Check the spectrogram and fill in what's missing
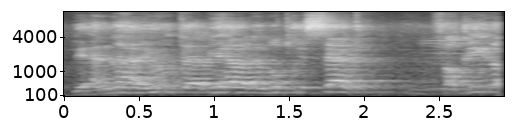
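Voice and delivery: ordinary talk

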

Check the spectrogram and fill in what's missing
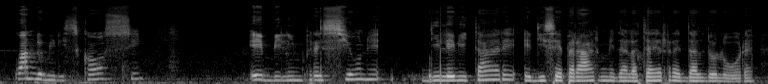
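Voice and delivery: very soft, detached; dazed recollection. Acted. Woman recalling coming round after the pain, dazed. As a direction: recall it quietly, as if floating away from pain.

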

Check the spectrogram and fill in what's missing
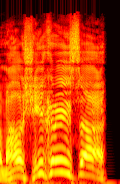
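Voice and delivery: high-pitched angry order; angry command. Acted. Captor silences pleading woman, high angry command.

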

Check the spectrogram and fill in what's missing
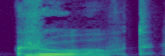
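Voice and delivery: low hissed name; hissing feral vampire. Acted. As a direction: hiss the name through the teeth. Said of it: "прошипел вампир".

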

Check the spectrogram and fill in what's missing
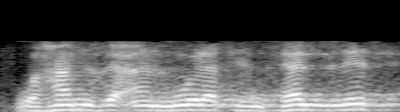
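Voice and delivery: ordinary talk, nothing marked

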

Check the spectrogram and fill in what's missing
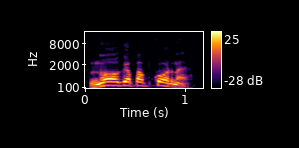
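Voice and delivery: loud call across the room. Acted. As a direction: shout it after her. Calling to cook across yard.

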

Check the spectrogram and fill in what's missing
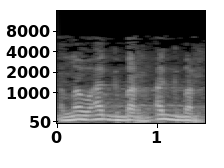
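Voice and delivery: أكبر with a hard g in place of k, "agbar"; Egyptian gim. Shown as a demonstration. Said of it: "الجيم المصرية". ("أكبر" بالجيم المصرية)

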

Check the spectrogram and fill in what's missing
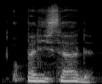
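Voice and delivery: high, restrained call to action; cried order. A narrator's reading. Supplier sending men to the fence, understated cry. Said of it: "s'écria Mathias Van Guit".

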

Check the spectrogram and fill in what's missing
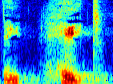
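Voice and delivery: hate held long for emphasis; stress on hate. Real, not acted. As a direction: set hate apart and stretch it out. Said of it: "put enough emphasis on the word hate".

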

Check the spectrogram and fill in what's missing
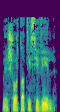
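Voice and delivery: usual speaking voice

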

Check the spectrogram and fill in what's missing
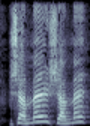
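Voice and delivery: high, loud cry of horror; terrified cry. A narrator's reading. Poor boy refusing to kill his cat, terrified cry. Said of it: "s'écria le pauvre garçon ... d'épouvante".

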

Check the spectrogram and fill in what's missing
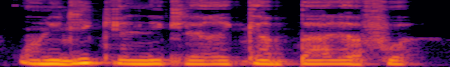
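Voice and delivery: voix haute, perdue dans ses pensées; absorbé. A narrator's reading. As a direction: poursuivre sans répondre, tout à son rêve. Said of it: "évidemment absorbé par ses propres pensées". (ton rêveur et absorbé, haut placé)

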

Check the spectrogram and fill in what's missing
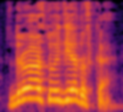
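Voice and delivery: high, loud cheerful fool; simple young fool. Acted. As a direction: greet grandpa brightly. Fool greets old man.

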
